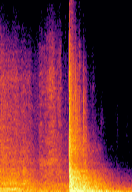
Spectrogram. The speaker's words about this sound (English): The elevator doors close.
